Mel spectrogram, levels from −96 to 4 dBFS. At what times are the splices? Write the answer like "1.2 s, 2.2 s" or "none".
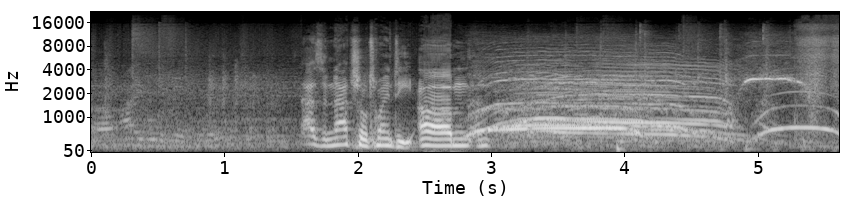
1.6 s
